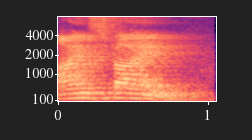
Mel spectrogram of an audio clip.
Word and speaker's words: Einstein: So Stein, So altogether Einstein, because some people they pronounce it Einstein, so that's not the correct one.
